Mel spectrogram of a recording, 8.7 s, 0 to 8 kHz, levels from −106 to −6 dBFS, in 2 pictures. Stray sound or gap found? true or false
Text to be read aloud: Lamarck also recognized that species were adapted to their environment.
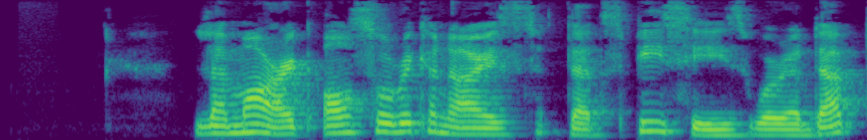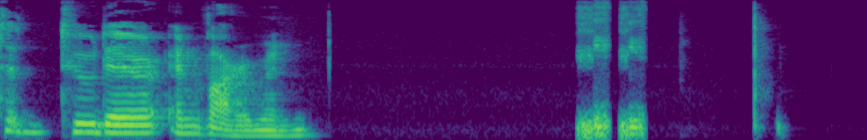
true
